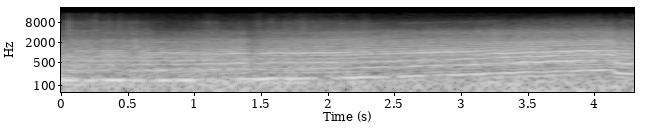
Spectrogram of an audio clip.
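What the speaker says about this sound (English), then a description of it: "I love the sound of this engine." A Ferrari engine in the racing game Assetto Corsa revs continuously, its loud note climbing steadily in pitch as the car accelerates, alone with no talk.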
